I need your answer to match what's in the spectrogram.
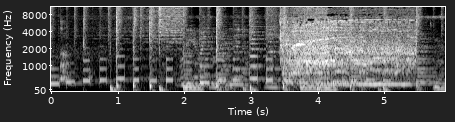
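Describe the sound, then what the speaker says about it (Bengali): A kitchen mixer grinder blending mango pieces for ice cream whirs loudly up close, steadying into a sustained roar after a few seconds over background music, then cutting off near the end. "আমটাকে আমি একটু মিক্সিতে ঘুরিয়ে নেব"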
